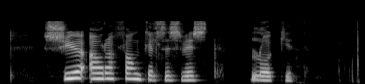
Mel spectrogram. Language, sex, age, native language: Icelandic, female, 30-39, Icelandic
